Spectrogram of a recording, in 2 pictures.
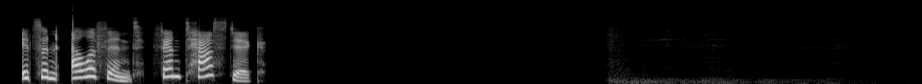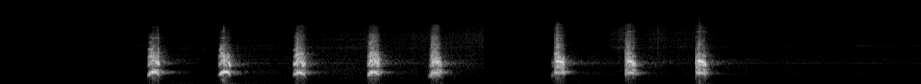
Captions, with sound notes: It's an Elephant! Fantastic! [Animal Sound]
